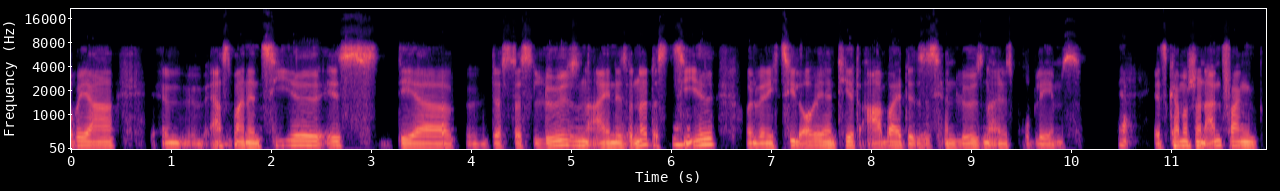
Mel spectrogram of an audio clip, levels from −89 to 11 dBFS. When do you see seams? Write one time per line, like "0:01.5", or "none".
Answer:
0:05.6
